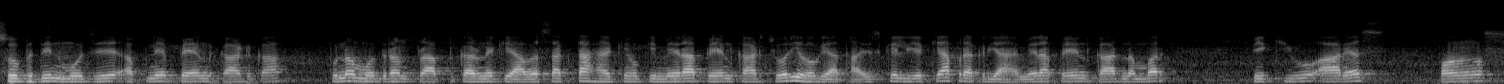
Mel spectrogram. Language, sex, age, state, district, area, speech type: Hindi, male, 45-60, Bihar, Madhepura, rural, read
